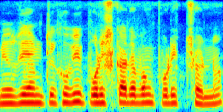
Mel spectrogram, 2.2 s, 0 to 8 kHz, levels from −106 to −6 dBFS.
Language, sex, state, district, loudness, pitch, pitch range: Bengali, male, West Bengal, North 24 Parganas, -18 LUFS, 165 Hz, 160-170 Hz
